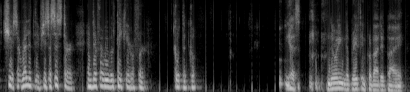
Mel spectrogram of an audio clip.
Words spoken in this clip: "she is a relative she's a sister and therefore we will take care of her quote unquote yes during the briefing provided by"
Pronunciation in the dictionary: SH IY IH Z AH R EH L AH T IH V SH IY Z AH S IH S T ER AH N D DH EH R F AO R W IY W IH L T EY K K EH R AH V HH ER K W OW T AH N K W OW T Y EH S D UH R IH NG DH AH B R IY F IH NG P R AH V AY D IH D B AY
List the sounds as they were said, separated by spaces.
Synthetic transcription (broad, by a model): SH IY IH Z AH R EH L AH T IH V SH IY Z AH S IH S T ER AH N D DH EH R F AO R W IY W IH L T EY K K EH R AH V HH ER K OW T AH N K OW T Y EH S D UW IH NG DH AH B R IY F IH NG P R AH V AY D IH D B AY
